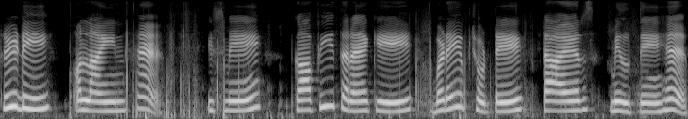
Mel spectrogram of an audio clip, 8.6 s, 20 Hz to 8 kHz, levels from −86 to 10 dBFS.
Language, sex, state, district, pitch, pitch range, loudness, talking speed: Hindi, female, Punjab, Fazilka, 240 Hz, 230-275 Hz, -12 LUFS, 90 wpm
